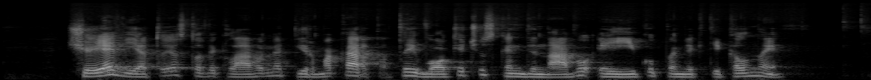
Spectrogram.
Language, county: Lithuanian, Kaunas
